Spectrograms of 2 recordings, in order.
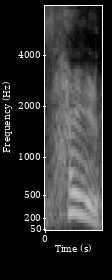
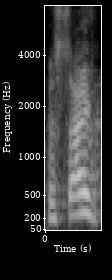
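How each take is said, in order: First: The first consonant is a plain, soft 's'. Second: The first consonant is a tense, strong 's'. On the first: The speaker calls it wrong. "말하다가 쌀 이야기 나면 살 그럽니다" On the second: The speaker calls it right. "쌀 되죠"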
